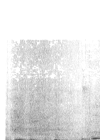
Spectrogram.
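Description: Small electric motor of a toy remote-control car whirring, with a few low thumps in the first second or so and a child's short "oh" at the end.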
